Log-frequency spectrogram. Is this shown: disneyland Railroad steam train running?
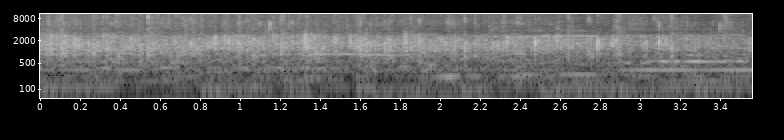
no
